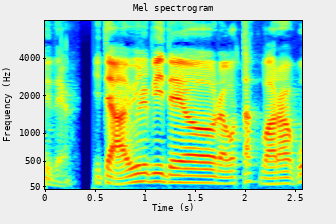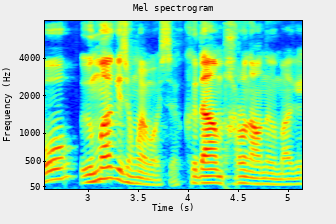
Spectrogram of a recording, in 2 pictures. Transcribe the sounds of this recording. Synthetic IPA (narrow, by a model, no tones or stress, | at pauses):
idḛjo̰ | it͈e̞aɥiɭbide̞jʌɾaɡot͈ak̚maɾɦaɡoɯmaɡit͡ɕʌŋmaɭmʌis͈ʌjokɯdaɯmpaɾonaonɯnɯmaɡi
